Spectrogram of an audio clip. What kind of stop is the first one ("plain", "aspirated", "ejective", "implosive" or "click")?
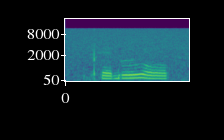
aspirated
